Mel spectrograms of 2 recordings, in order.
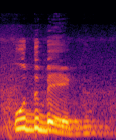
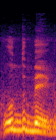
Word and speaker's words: উদ্বেগ: দ এর সঙ্গে দেখো, দ দিয়ে উদাহরণ দেখো উদ্বেগ, হস্য উ দয় বয়কার গ, উদ্বেগ, দেখো দ এর সঙ্গে বফলা যোগ আছে, পরিষ্কারভাবে ব উচ্চারণ হচ্ছে, উদ্বেগ ব উচ্চারণ হচ্ছে।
